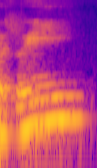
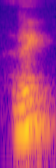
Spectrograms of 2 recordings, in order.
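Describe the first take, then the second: First: री with the vowel held long. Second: री cut to a short vowel. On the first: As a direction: stretch the ee in री. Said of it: "ये री हो जाएगा और ये". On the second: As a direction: say री briefly, without accent. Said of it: "छोटा री है ना". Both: Shown as a demonstration.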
